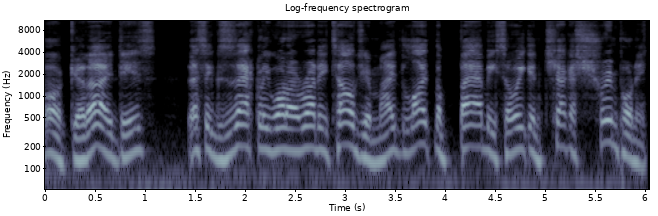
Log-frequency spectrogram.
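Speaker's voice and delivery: put-on Australian accent. Showing how people in Australia might say it; Australian accent. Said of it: "in bloody Australia, they may say".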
